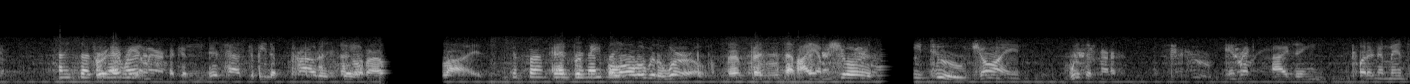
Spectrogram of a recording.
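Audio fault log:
1.03–12.67 s, clock drift buffer slips: a click recurs about every 2.8 s. This is likely two devices on separate clocks differing by around 70 ppm, so the buffer between them drifts until a handful of samples is dropped or repeated, breaking the waveform each time.
3.82–4.45 s, call audio freeze: the sound smears into a fading buzz, then about 0.48 s of near silence, with 0.61 s of stretched-out time in all. Delayed packets likely drained the jitter buffer. The audio resumes where it stopped, with nothing missing, but now 0.61 s later.
8.82–9.15 s, long network dropout: another fading buzz, trailing into about 0.17 s of silence over roughly 0.32 s. No audio arrived, likely from a network outage. When sound returns, about 0.32 s of material has been skipped.
10.21–11.05 s, jitter buffer speed-up: the sound runs about 8% fast at unchanged pitch and feels hurried. The receiver trimmed short pitch-period chunks, roughly 70 ms altogether, to shrink an overfilled jitter buffer.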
